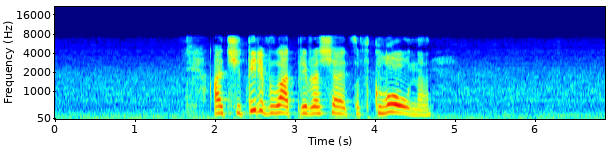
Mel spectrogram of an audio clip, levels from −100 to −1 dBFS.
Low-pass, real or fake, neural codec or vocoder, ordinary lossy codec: 7.2 kHz; fake; codec, 16 kHz, 8 kbps, FreqCodec, larger model; none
